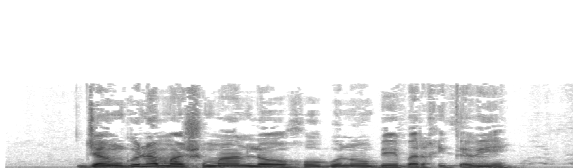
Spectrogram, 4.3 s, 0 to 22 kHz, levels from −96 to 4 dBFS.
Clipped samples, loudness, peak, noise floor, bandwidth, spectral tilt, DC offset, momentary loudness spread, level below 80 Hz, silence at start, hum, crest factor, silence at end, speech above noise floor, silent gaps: under 0.1%; -18 LUFS; -2 dBFS; -57 dBFS; 11 kHz; -7.5 dB/octave; under 0.1%; 11 LU; -52 dBFS; 0.6 s; none; 16 dB; 0.45 s; 40 dB; none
